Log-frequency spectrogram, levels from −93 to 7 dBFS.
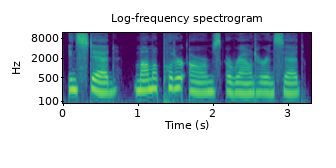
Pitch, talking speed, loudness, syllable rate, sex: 200 Hz, 165 wpm, -20 LUFS, 4.3 syllables/s, female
